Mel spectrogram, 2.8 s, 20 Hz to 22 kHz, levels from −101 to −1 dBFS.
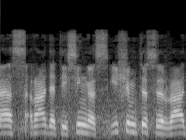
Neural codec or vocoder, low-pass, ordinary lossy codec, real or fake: none; 9.9 kHz; Opus, 64 kbps; real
